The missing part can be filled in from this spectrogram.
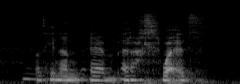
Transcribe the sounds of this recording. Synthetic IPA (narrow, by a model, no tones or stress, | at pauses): oð̥hɪnanəːməɾaɬwɛ̰ð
